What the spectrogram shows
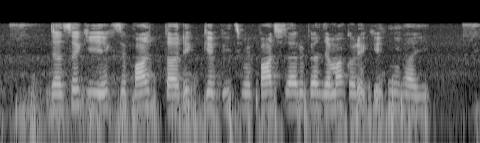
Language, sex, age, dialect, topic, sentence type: Magahi, male, 25-30, Western, banking, question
